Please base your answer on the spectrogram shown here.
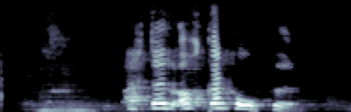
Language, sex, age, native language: Icelandic, male, 9, Icelandic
